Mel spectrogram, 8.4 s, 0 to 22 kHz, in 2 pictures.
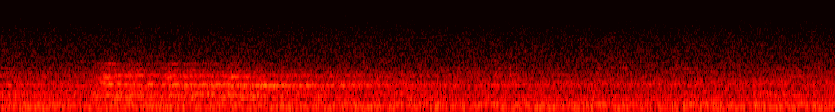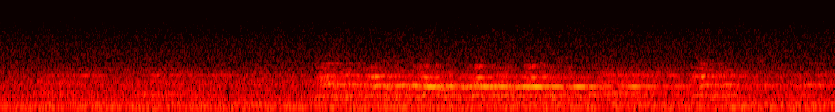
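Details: Dogs barking in the city of Helsinki, Finland, at night in June 2014 under a waning gibbous Moon; distant, faint, muffled barking in two bouts, one near the start and a longer one from about six to eight seconds, over a steady low city hum.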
